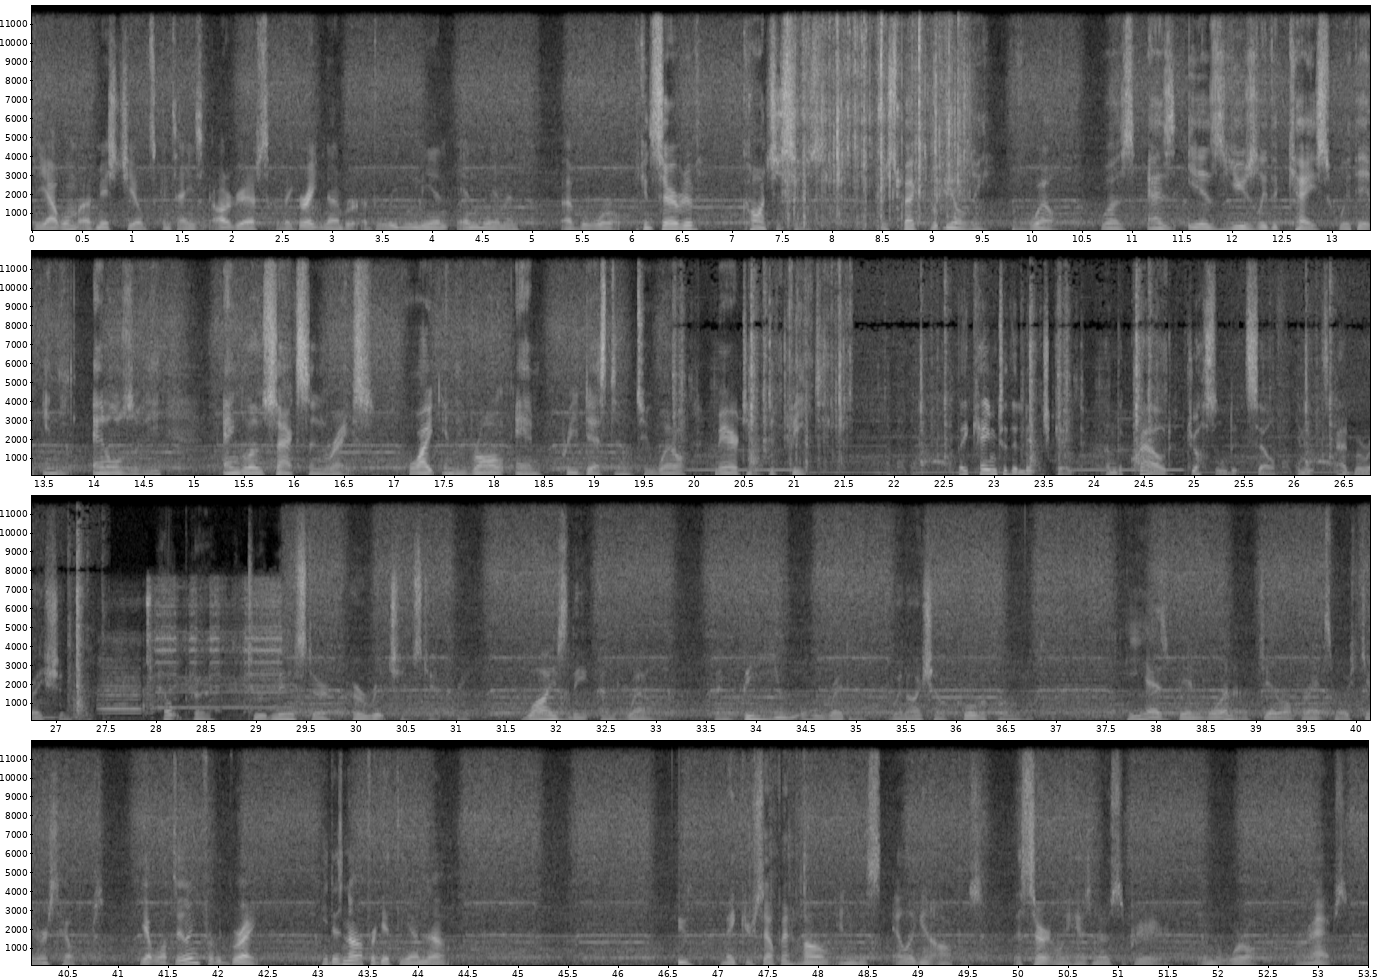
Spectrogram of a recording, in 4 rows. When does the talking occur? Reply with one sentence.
You can hear the talking from 0.0 to 21.4 s, from 22.6 to 27.2 s, from 28.0 to 36.9 s, from 37.7 to 42.4 s, from 43.0 to 44.4 s and from 46.6 to 53.4 s.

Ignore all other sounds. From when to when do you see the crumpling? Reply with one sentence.
You can hear the crumpling from 7.5 to 9.4 s, from 20.9 to 21.6 s and from 47.3 to 48.0 s.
